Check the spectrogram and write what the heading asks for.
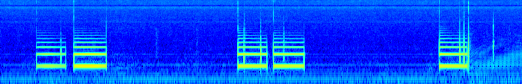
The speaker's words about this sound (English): It's ringing.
